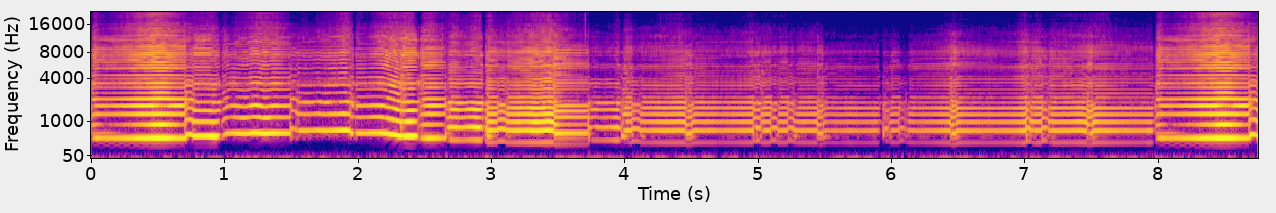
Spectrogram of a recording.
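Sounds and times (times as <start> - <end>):
erhu playing in G at 120: 0.0 - 8.7.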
